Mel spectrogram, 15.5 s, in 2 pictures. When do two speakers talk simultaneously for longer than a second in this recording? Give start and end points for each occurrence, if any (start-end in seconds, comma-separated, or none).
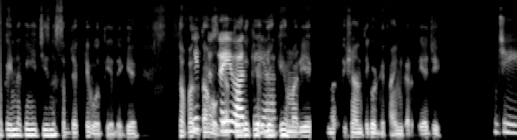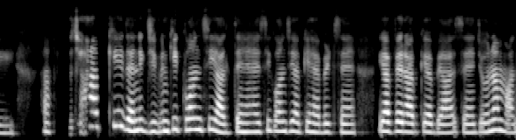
2.9-4.5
